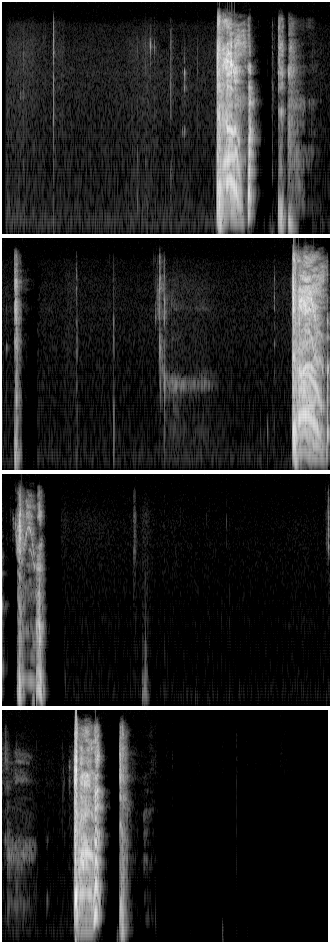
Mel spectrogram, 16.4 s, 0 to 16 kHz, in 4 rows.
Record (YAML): three_cough_length: 16.4 s
three_cough_amplitude: 32768
three_cough_signal_mean_std_ratio: 0.2
survey_phase: beta (2021-08-13 to 2022-03-07)
age: 45-64
gender: Female
wearing_mask: 'No'
symptom_cough_any: true
symptom_onset: 4 days
smoker_status: Never smoked
respiratory_condition_asthma: false
respiratory_condition_other: false
recruitment_source: Test and Trace
submission_delay: 1 day
covid_test_result: Positive
covid_test_method: ePCR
